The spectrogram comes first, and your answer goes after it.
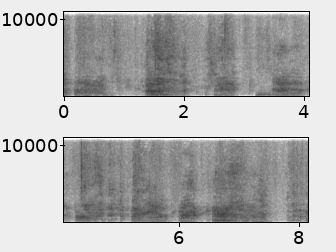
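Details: Two German Shorthaired Pointers playing indoors, younger brother Copper pestering older Zoie; throaty play growls and whiny harmonic vocalizations come in repeated bursts about once a second, with short gaps between.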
